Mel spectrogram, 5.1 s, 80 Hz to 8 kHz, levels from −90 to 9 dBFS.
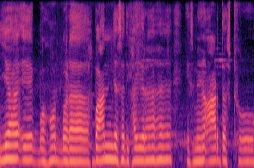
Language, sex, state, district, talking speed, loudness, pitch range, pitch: Hindi, male, Chhattisgarh, Kabirdham, 175 wpm, -19 LUFS, 165-180 Hz, 175 Hz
